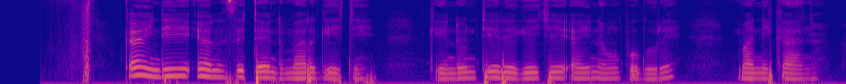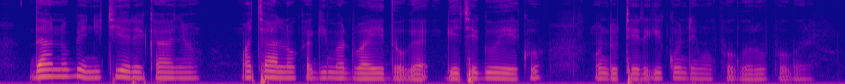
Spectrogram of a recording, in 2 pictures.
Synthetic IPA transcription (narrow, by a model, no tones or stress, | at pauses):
kaindiɛnsɪtɛndmarɡet͡ʃe | kʰendontjeɾeɡet͡ʃeʔaɪnamopo̰ɡoɾe | mʔanɪkaɲɔ | d̪anɔbeɲitjeɾekaɲɔ | mʔa̰t͡ʃalɔkaɡɪmadwaɪd̪o̰ɡaɡet͡ʃeɡoekʰo | mo̰ndoteɾɡɪkondemopʰo̰ɡo̰ɾopʰo̰ɡoɾe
